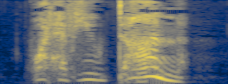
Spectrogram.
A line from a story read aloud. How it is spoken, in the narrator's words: I hissed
